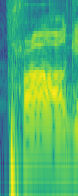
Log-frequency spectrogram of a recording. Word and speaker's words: Prague: Prague? – Prague is the next event.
